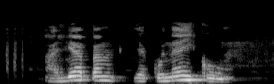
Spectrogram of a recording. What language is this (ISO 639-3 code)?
qur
